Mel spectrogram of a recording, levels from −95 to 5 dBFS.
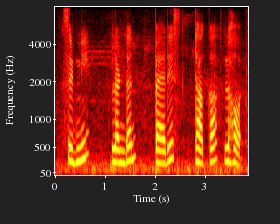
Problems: none marked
